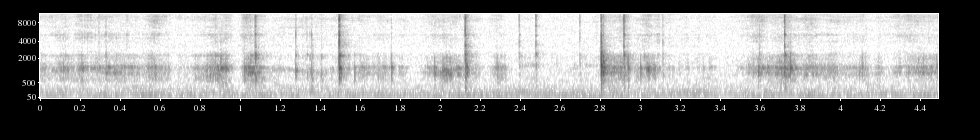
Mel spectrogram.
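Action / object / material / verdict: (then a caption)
tap / plastic spray bottle with cap / plastic / none. Fingernails scratch and tap the cap and shoulder of a red plastic body mist bottle holding liquid. Quiet, dry scratching centered in the midrange is broken by sharp, bright clicks of the taps, each dying away almost instantly. The taps come at an uneven pace.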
